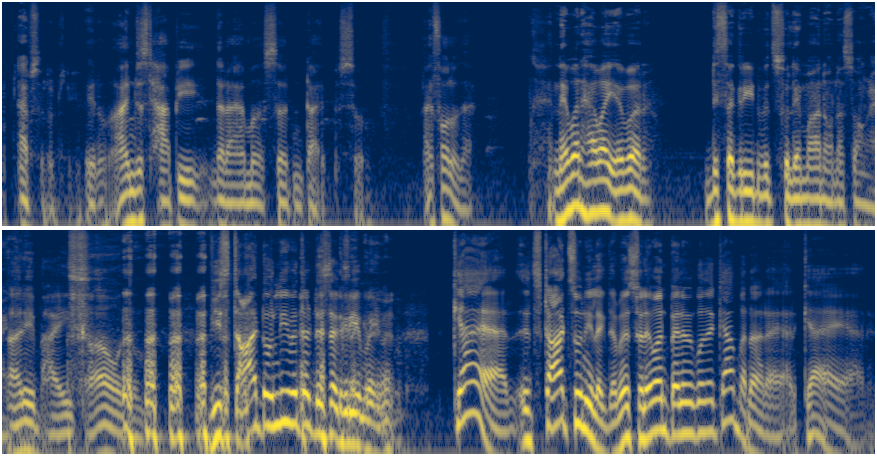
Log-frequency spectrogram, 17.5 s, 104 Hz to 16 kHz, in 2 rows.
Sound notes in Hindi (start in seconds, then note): 9.4 हंसी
